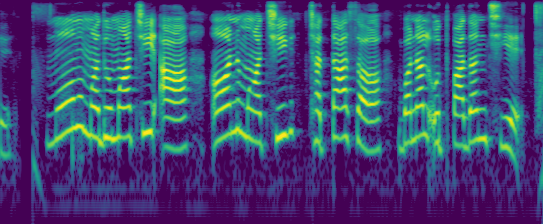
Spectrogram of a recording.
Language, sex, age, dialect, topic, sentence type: Maithili, female, 18-24, Eastern / Thethi, agriculture, statement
